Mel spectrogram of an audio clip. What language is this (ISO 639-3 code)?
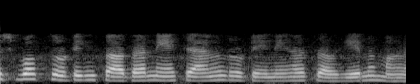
mal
